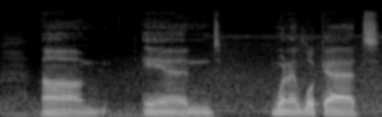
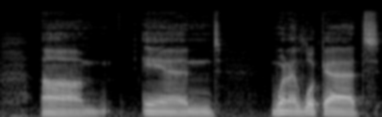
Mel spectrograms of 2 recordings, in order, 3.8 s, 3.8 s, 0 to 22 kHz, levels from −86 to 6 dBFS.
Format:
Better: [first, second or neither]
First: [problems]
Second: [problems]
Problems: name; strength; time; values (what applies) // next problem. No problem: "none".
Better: second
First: train or aircraft noise; faint; throughout; 20 dB below the speech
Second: none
